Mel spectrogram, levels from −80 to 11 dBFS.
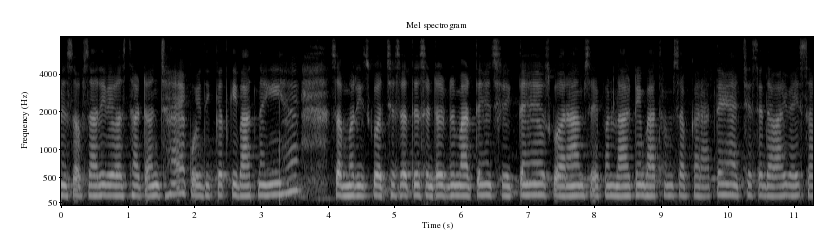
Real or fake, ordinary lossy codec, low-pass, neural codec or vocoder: real; none; none; none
